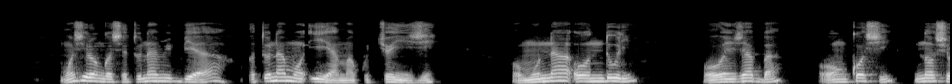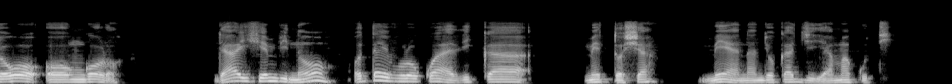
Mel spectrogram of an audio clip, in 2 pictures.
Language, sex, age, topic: Oshiwambo, male, 18-24, agriculture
